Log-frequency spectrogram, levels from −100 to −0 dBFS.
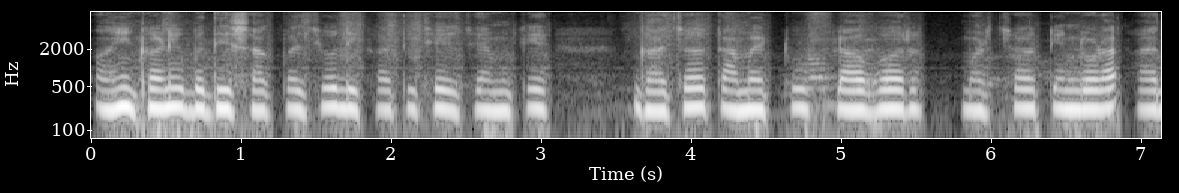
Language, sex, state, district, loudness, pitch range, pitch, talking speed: Gujarati, female, Gujarat, Valsad, -14 LUFS, 215-230 Hz, 220 Hz, 115 wpm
